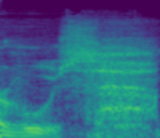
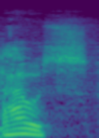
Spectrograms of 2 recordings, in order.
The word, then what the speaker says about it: Sommerhus: They really took that into account with the summer hoose. That's, by the way, how you pronounce it, hoose, not house. Or is it? Is it hoose? Oh yeah, because it's uh, it's Norse.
